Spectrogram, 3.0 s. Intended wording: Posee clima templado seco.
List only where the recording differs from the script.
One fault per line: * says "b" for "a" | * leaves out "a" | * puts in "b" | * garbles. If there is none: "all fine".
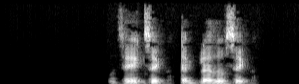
* says "seco" for "clima"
